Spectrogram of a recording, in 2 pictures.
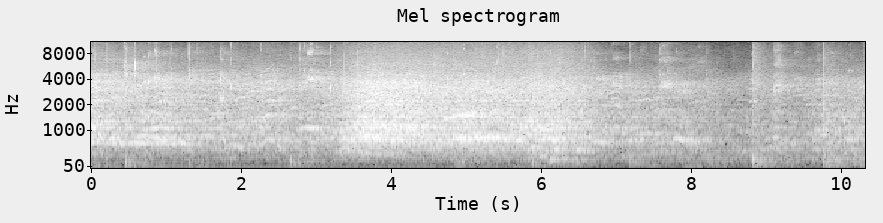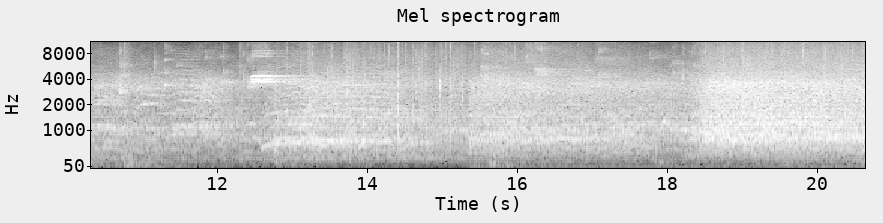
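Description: Live game sound from a basketball gym: crowd voices and shouting throughout, with a basketball bouncing on the hardwood floor. The crowd swells into loud cheering twice, once a few seconds in and again near the end. A brief high-pitched squeak comes about two-thirds of the way through.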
